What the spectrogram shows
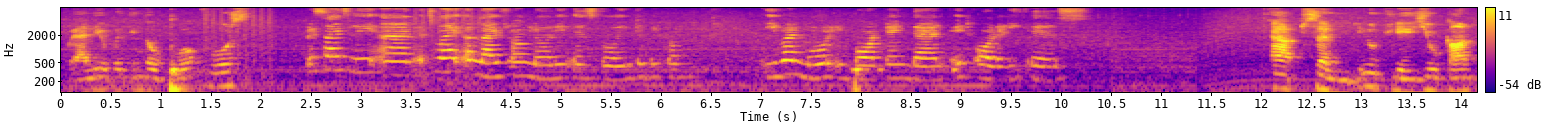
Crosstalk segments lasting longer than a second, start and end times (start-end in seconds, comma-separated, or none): none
